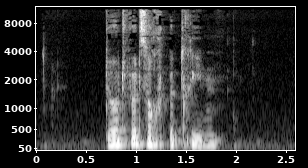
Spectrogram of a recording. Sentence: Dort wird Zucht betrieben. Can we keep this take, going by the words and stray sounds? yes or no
yes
